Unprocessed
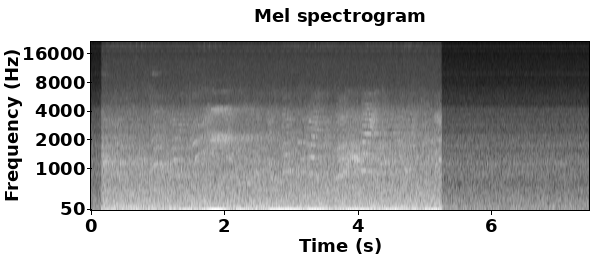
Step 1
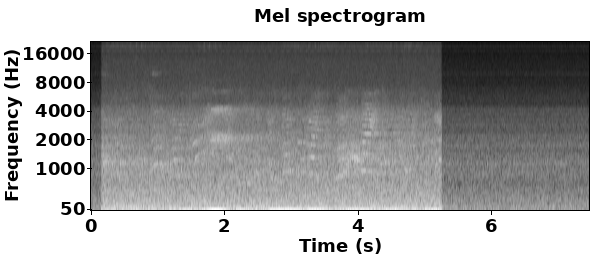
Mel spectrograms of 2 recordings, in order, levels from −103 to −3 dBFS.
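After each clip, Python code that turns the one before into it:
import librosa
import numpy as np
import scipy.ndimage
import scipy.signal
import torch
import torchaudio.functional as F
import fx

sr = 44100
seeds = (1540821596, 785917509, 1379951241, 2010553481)

y = x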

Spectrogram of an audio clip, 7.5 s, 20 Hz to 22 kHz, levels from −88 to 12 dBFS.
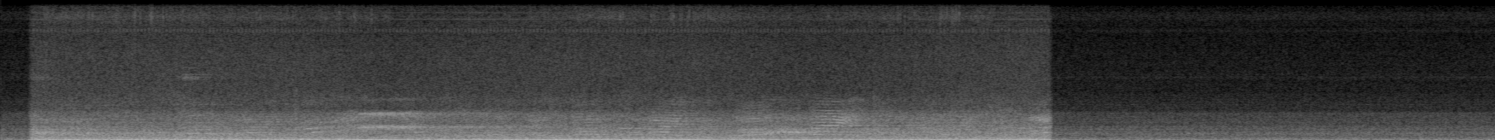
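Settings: y = fx.high_shelf(x, sr, hz=3100.0, db=8.5)
y = fx.rider(y, sr, range_db=10, speed_s=0.5)
y = y * 10.0 ** (1.5 / 20.0)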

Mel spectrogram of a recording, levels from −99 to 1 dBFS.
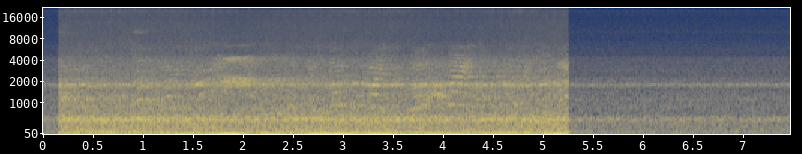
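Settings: y = fx.small_body(x, sr, hz=(480.0, 1800.0), ring_ms=30, db=14)
y = y * 10.0 ** (-1.0 / 20.0)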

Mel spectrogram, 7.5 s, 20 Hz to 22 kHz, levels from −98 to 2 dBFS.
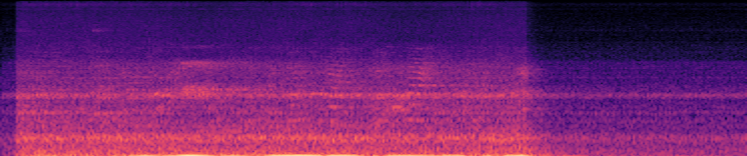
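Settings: y = fx.room_shoebox(x, sr, seeds[0], volume_m3=370.0, walls='mixed', distance_m=1.1)
y = y * 10.0 ** (-13.5 / 20.0)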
